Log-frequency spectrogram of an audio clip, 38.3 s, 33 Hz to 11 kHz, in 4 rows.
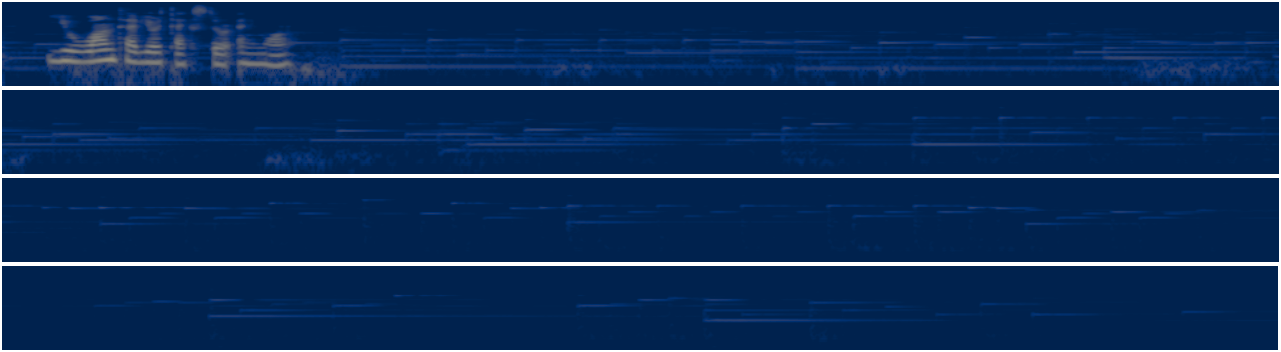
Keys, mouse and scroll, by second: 2.4-3.2 scroll down 2, 3.2-6.5 drag, 11.5-13.4 drag, 13.7 click, 14.6 click, 15.5 scroll down 2, 15.7 middle click, 15.9-17.5 scroll up 10, 16.0 middle click, 16.3 shift+middle click, 16.6 shift+middle click, 17.6 scroll down 1, 17.7-19.1 drag, 19.1 scroll down 1, 19.3 middle click, 19.6 scroll up 2, 20.3 drag, 21.8-23.5 drag, 24.0 click, 26.0 click, 26.6 middle click, 26.8 click, 27.6 middle click, 27.9 scroll up 1, 28.0 click, 28.5 middle click, 29.1 f, 29.4 scroll up 1, 29.6 click, 29.8 middle click, 30.1 scroll up 1, 30.3 click, 30.6 middle click, 31.1 click, 31.8 middle click, 32.0 scroll up 1, 32.2 click, 32.4-33.4 middle drag, 33.4 click, 33.6 middle click, 33.8 scroll up 2, 34.0 click, 34.5 ctrl+z, 34.7 click, 35.4 scroll down 3, 35.5 middle click, 36.7 shift+middle click, 37.2 click, 37.4 middle click, 38.2 scroll up 1.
